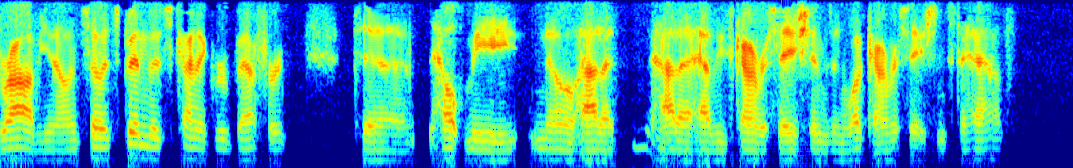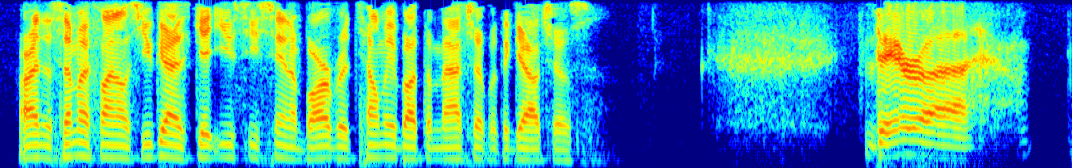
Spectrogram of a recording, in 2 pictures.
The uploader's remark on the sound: checked in, by phone, for a few minutes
